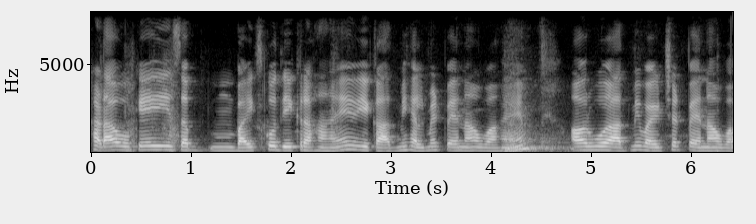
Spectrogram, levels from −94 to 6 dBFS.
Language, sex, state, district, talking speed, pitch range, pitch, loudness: Hindi, female, Bihar, West Champaran, 215 wpm, 175-205 Hz, 190 Hz, -18 LUFS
